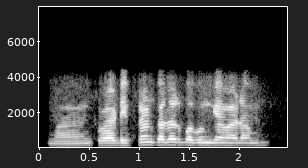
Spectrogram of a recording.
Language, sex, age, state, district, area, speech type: Marathi, male, 45-60, Maharashtra, Nagpur, urban, conversation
